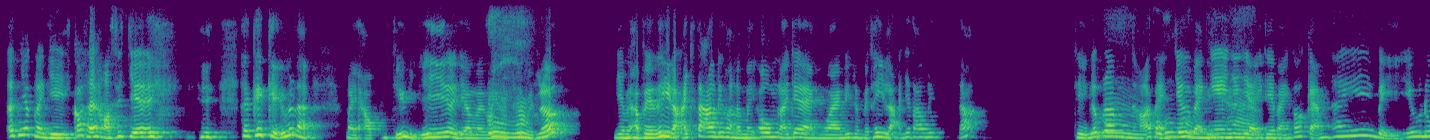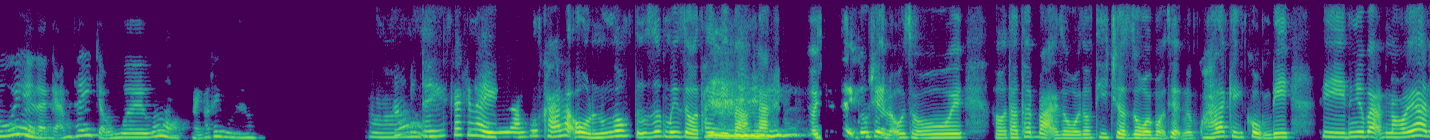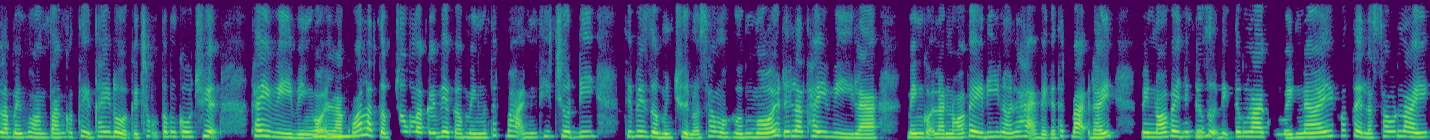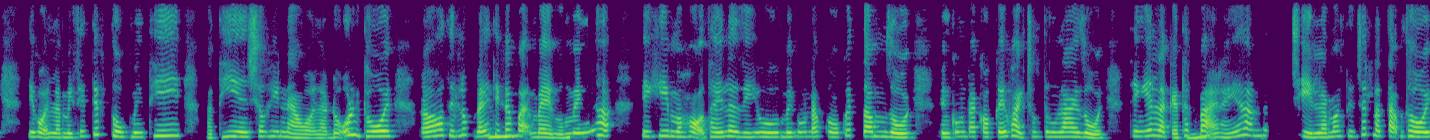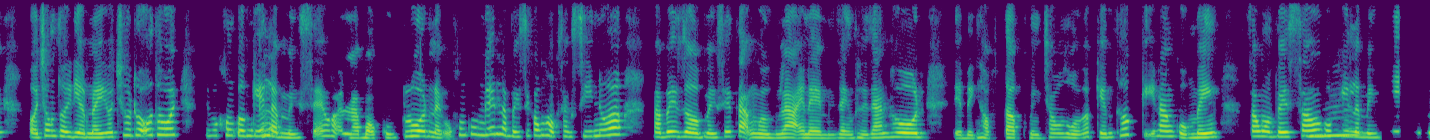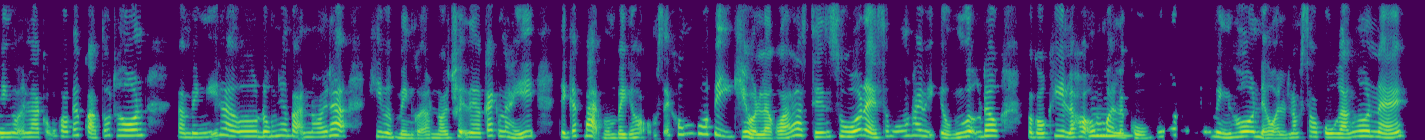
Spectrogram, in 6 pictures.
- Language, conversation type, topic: Vietnamese, advice, Vì sao bạn không dám thừa nhận thất bại hoặc sự yếu đuối với bạn bè?
- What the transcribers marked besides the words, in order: laughing while speaking: "chê"; chuckle; tapping; laugh; distorted speech; laugh; "chuyện" said as "thuyện"; other background noise; laughing while speaking: "kiểu là"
